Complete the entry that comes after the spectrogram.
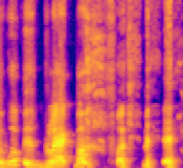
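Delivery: high voice breaking into laughter; can't finish the quote for laughing; high mock heckle dissolving into laughs; laughing imitation. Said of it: "He said".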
